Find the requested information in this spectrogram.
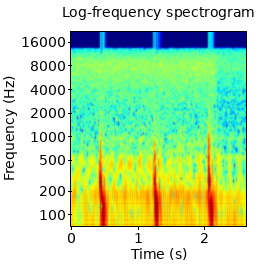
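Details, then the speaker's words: Korotkoff phase 3 during blood pressure measurement: the murmur of phase 2 disappears and three crisp tapping sounds, about 75 a minute, become louder and higher-pitched. "Durante la fase Korotkov 3, el murmullo desaparece y el sonido de los golpeteos se hace más fuerte y de un tono más alto."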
